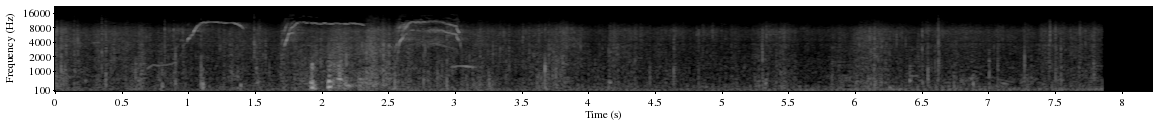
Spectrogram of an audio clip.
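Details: Wild baby monkey near Angkor Wat, Cambodia, angry that its mother will not give milk, riding on her back: three thin, very high squeals that arch up and fall within the first three seconds, then low rustling background noise.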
